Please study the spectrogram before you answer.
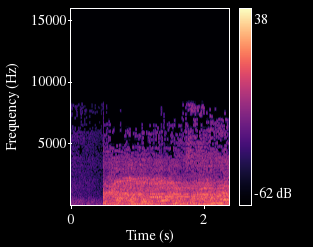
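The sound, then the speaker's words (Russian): Loud crowd roar from far-right National Rally supporters cheering for leader Marine Le Pen. It bursts in abruptly after a brief quieter moment and holds as a dense, sustained wall of shouting and cheering. “Вот так сторонники французской ультраправой партии «Национальное объединение» приветствуют своего лидера Марин Ле Пен.”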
